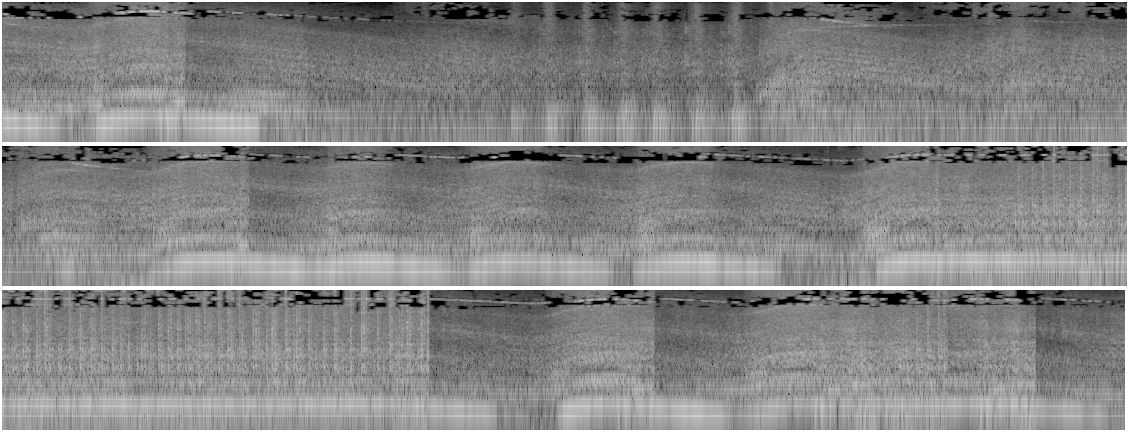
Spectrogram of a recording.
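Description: A diesel semi-truck with open exhaust pipes revs in bursts while standing.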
